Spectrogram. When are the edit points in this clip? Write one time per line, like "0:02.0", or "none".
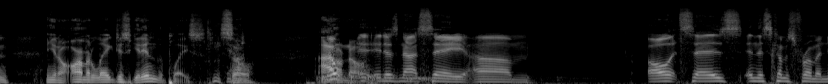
none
